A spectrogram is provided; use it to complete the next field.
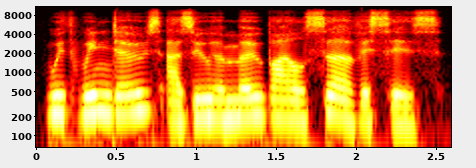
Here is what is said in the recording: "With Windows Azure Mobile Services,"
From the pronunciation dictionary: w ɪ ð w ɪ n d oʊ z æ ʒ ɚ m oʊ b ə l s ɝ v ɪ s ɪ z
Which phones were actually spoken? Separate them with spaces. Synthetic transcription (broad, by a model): w ɪ ð w ɪ n d oʊ z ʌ z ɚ m oʊ b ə l s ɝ v ɪ s ɪ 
